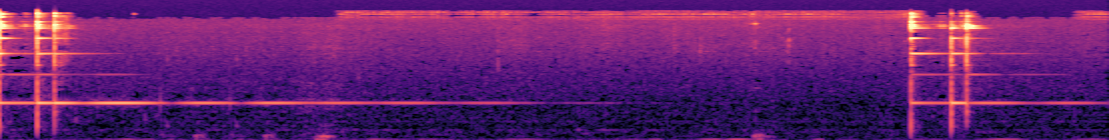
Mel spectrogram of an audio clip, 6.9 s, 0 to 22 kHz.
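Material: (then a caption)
Glass. Fingers tap the rim and bowl of a clear, empty wine glass held tilted in one hand, giving five ringing clinks: two close together at the start and three near the end. Each clink carries bright upper overtones over a sustained tone near 1 kHz that slowly fades, with faint low, soft sounds in the quiet gap between.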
